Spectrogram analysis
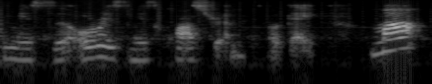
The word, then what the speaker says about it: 吗: Ma, the pronunciation just like a second tongue, just the rise up.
